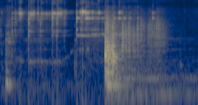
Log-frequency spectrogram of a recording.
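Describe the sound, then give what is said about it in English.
Several light glassy clinks ring out, then a louder splash and a rush of liquid pouring into a glass for about a second before fading. No one speaks. “I really poured up a nasty one, too.”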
